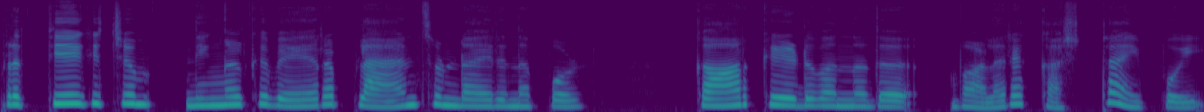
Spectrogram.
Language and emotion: Malayalam, sad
